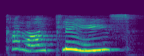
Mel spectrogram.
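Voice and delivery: very high pleading little voice; baby goat begging to go first; little billy goat. Acted. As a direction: beg like a small kid. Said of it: "said the little billy goat".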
